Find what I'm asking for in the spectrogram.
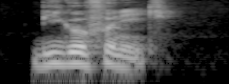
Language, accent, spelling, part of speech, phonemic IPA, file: French, France, bigophonique, adjective, /bi.ɡɔ.fɔ.nik/, LL-Q150 (fra)-bigophonique.wav
- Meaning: relating to the bigophone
